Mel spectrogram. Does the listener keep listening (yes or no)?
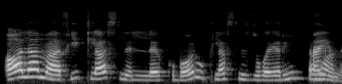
no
